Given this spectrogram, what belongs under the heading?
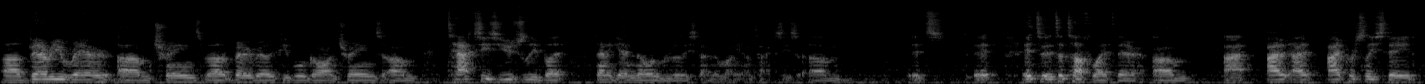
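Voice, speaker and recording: A young American man with a fairly low voice gives informal interview answers. He speaks hesitantly and searches for words. The recording is roomy and distant from the microphone, with faint noise. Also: steady tone, moderate pace, a bit bright. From United States.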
